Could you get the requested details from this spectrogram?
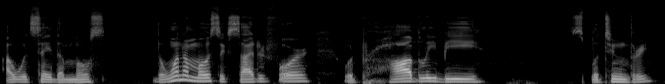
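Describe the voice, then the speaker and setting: A man's voice: mid-range voice, a little slow, a little mellow, no echo, studio quality. A man co-hosting a casual gaming podcast, talking in a rambling way with many fillers and restarts. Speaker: podcast co-host. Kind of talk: casual chat.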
